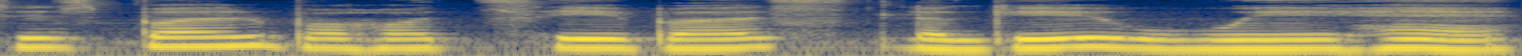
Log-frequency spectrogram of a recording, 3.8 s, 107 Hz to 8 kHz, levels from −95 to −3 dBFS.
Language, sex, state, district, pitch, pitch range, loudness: Hindi, female, Chhattisgarh, Raipur, 200 Hz, 190-215 Hz, -14 LUFS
